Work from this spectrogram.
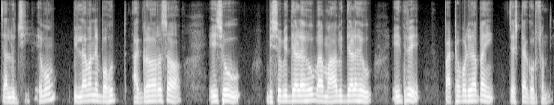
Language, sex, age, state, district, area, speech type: Odia, male, 18-30, Odisha, Cuttack, urban, spontaneous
